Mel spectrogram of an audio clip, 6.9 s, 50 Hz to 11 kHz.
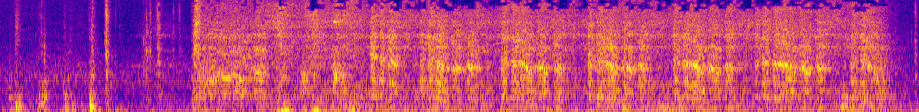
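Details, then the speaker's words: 1997 Ford F-250 small-block V8 that sat a decade: starter cranks in bursts, then long crank with ragged firing that never catches after starting fluid; has spark, owner worries about old fuel in injectors. "so that's that was a fluke probably starting fluid it almost almost started"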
